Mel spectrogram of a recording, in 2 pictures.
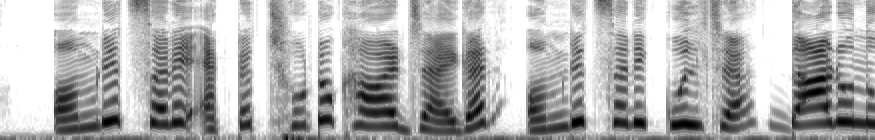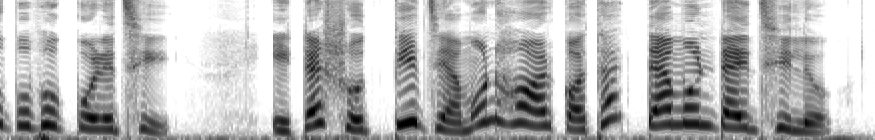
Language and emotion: Bengali, happy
